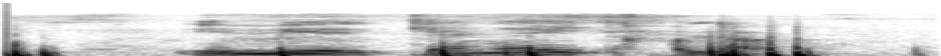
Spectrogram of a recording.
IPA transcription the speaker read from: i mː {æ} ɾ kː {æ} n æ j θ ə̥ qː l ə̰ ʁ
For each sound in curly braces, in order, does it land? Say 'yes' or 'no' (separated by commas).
no, yes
